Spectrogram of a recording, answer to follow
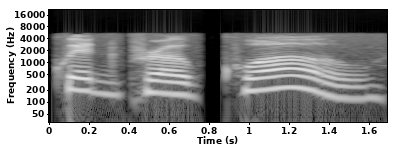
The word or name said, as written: quid pro quo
